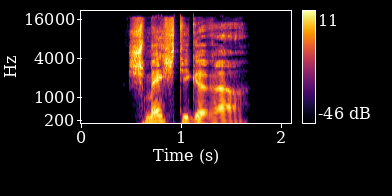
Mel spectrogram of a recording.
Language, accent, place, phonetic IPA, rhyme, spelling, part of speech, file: German, Germany, Berlin, [ˈʃmɛçtɪɡəʁɐ], -ɛçtɪɡəʁɐ, schmächtigerer, adjective, De-schmächtigerer.ogg
- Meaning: inflection of schmächtig: 1. strong/mixed nominative masculine singular comparative degree 2. strong genitive/dative feminine singular comparative degree 3. strong genitive plural comparative degree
